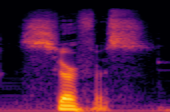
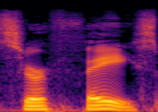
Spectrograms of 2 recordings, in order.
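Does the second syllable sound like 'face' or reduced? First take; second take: reduced; face. First: The second syllable is short and reduced. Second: The second syllable sounds like the word face. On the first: The speaker calls it right. "you don't read it like that... You say surface" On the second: The speaker calls it wrong. "Make sure it's not surface, because it's not. It looks like face"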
